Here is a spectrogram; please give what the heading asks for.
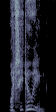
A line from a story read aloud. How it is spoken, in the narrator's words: Spelter whispered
